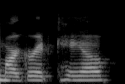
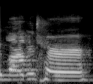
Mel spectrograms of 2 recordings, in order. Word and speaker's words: Margaret Cho: and Margaret Cho. – Margaret Cho. – Sorry, I said that wrong. Yep. I butchered that. I'm sorry. So she's Erin. So sorry about that, guys.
